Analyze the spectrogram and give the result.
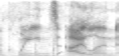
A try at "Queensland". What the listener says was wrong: Queensland. You did. I don't know where you got the I, but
